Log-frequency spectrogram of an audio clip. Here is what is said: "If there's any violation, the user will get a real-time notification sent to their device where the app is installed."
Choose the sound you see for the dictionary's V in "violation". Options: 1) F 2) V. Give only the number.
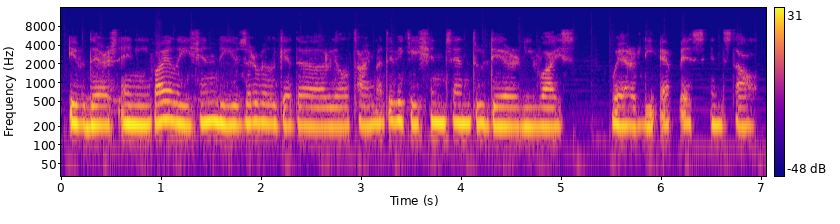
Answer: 2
